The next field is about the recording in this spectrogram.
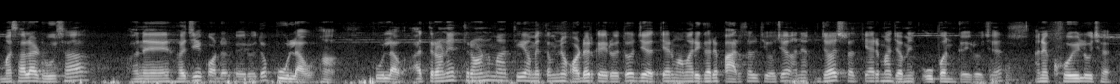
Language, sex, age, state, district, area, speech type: Gujarati, male, 18-30, Gujarat, Surat, urban, spontaneous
